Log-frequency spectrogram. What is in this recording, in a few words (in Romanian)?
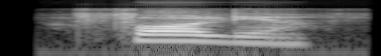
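"Folia", Macanese Patuá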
